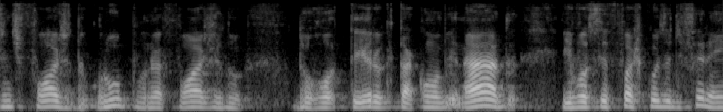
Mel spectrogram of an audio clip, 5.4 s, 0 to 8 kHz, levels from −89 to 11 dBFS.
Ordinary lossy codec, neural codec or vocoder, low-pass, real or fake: none; vocoder, 22.05 kHz, 80 mel bands, HiFi-GAN; 7.2 kHz; fake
